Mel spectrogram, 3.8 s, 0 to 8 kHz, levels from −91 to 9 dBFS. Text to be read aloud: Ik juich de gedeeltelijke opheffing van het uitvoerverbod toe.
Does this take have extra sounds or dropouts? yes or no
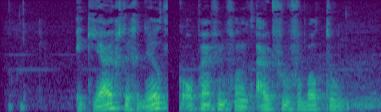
yes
